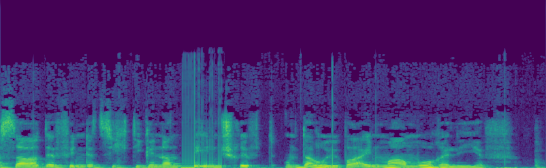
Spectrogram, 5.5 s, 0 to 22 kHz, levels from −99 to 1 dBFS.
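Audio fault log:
1.83–2.26 s, robotic sound from repeated short buffers: the speech turns into a rigid metallic buzz at 66.8 Hz that still loosely tracks the words, likely because audio arrived too seldom and roughly half the time was filled by repeating a segment of about 15 ms while real audio was skipped. On a spectrogram, evenly spaced horizontal harmonics at multiples of 66.8 Hz appear. The waveform shows identical short cycles repeating every 15 ms.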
